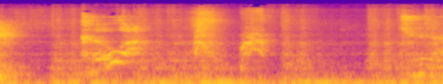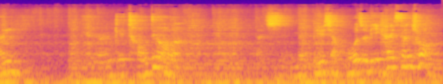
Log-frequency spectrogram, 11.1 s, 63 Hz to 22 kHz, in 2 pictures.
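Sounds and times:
zipper sound effects: 2.4 - 3.4.

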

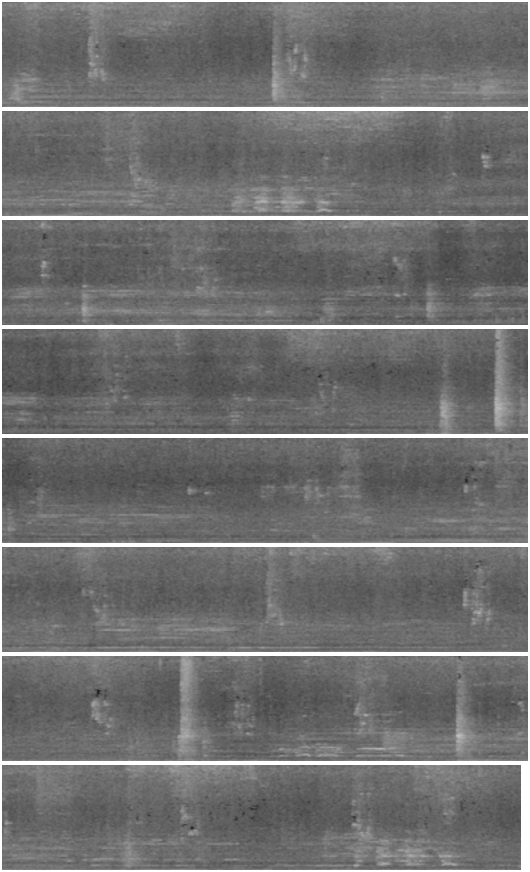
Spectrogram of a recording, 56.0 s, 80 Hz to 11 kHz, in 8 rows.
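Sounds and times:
excavator diesel engine: 0.0 - 20.3, 25.4 - 56.0.

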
